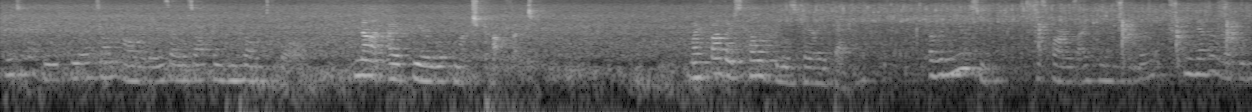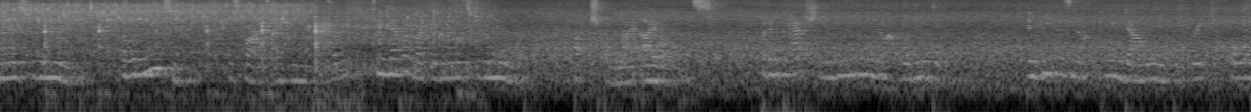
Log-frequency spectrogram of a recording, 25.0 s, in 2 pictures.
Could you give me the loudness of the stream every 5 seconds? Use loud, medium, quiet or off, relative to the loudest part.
loud, loud, medium, medium, medium.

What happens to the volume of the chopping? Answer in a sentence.
The loudness of the chopping goes down, then up.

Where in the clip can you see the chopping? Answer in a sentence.
The chopping can be heard from 10.2 to 16.1 s.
